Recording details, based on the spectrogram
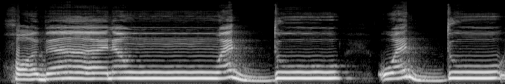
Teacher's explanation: خبالا إضغام بغنة خبالا ودوا ودوا دال شدة ضمة دوبل دال ودوا donc double dal. Le dal il est doublé, c'est normal parce qu'il porte une shadda.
